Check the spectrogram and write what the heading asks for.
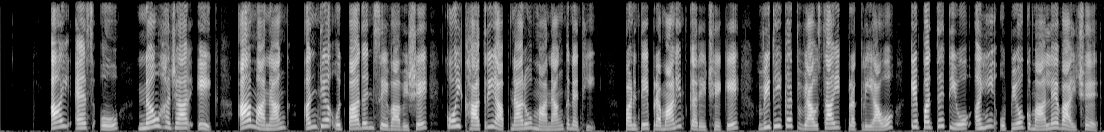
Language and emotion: Gujarati, neutral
